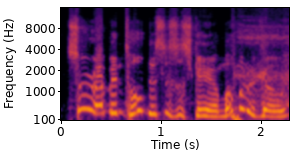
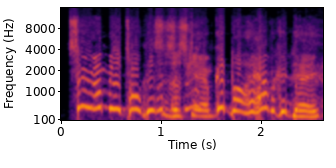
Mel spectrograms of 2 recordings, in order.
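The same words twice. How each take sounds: First: High, overly polite little voice; prissy high-pitched politeness; polite Cody. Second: Very high, prim voice with a laugh; mock-meek high-pitched goodbye; polite Cody. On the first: Retold or imitated. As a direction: mimic a meek, polite guy hanging up. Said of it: "Cody's, like, real nice". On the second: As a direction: squeak it out politely, barely holding a laugh. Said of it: "I don't think my voice got that high".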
